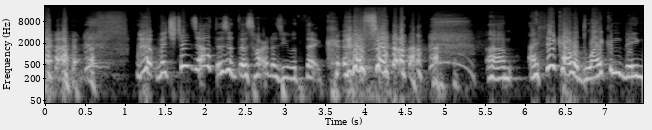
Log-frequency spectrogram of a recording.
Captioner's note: laughs; laughs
